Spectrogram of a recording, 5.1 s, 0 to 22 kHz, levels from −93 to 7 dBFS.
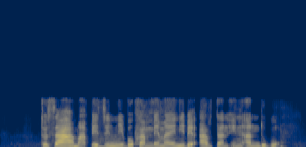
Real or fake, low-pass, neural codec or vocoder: fake; 7.2 kHz; codec, 16 kHz, 4 kbps, X-Codec, HuBERT features, trained on LibriSpeech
